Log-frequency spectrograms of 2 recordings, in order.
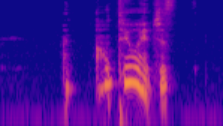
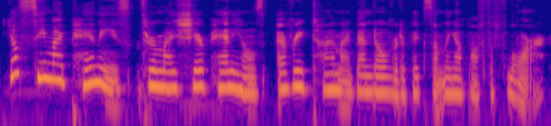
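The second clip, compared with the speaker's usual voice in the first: ordinary talk, nothing marked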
